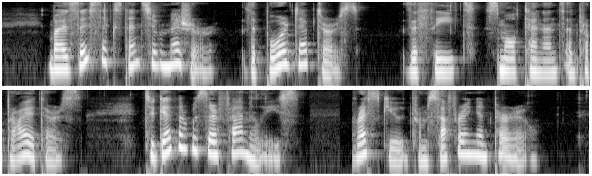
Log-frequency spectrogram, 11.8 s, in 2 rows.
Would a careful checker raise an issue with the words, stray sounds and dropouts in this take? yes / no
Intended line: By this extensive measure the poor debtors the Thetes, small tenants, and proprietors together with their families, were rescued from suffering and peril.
yes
